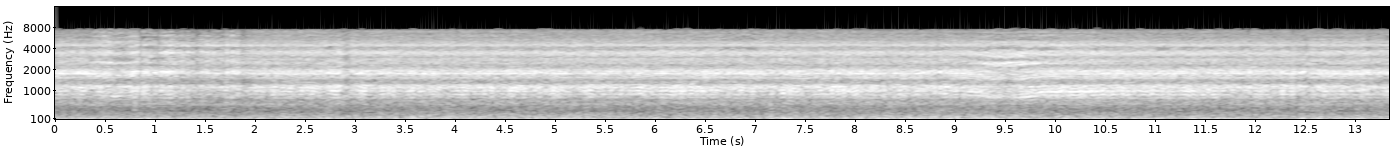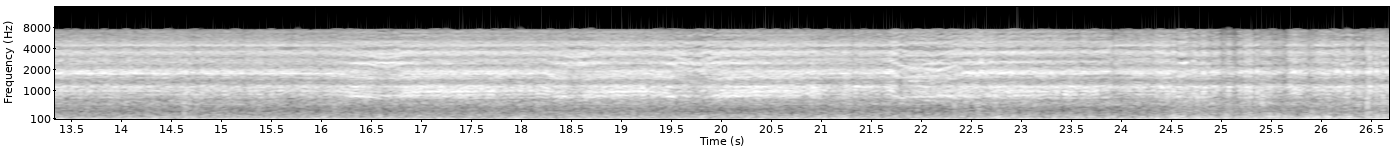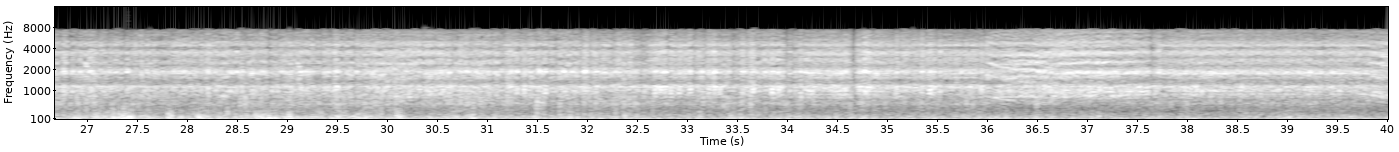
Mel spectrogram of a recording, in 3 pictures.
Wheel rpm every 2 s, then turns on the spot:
230, 230, 230, 230, 230, 230, 230, 240, 230, 220, 230, 230, 230, 230, 230, 230, 240, 230, 220, 230.
none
